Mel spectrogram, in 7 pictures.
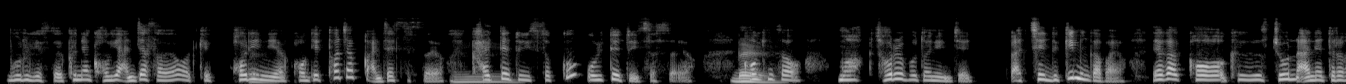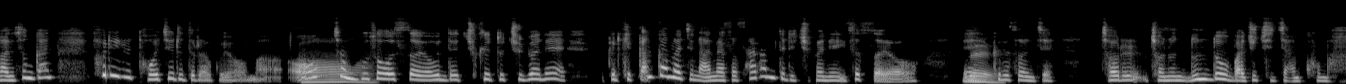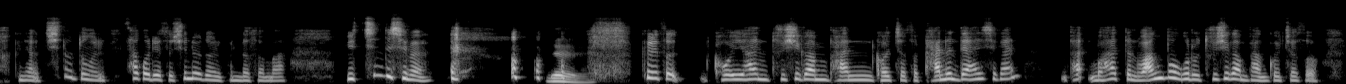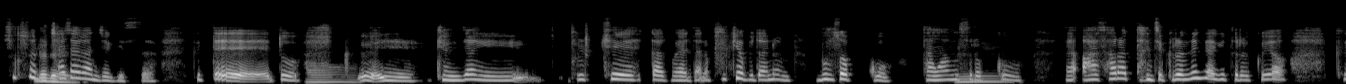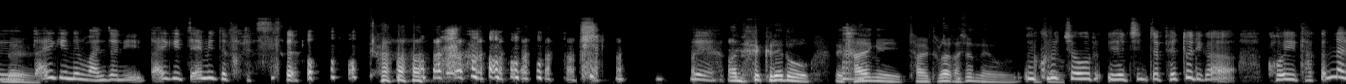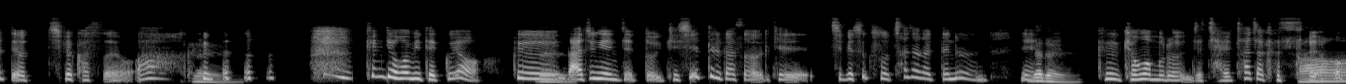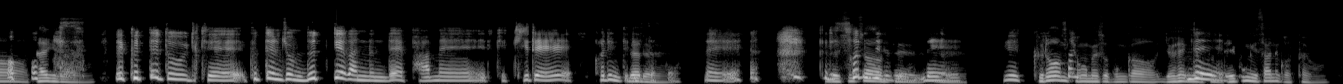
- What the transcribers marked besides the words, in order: tapping; other background noise; laugh; laughing while speaking: "살았다"; laugh; laughing while speaking: "아"; laughing while speaking: "버렸어요"; laugh; laughing while speaking: "그"; laugh; laughing while speaking: "갔어요"; laugh; laugh
- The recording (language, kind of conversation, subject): Korean, unstructured, 여행 중에 가장 불쾌했던 경험은 무엇인가요?
- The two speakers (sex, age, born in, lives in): female, 60-64, South Korea, South Korea; male, 20-24, South Korea, South Korea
